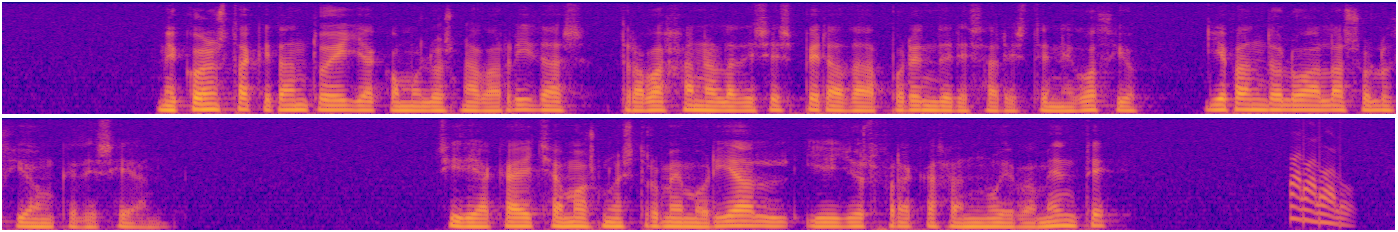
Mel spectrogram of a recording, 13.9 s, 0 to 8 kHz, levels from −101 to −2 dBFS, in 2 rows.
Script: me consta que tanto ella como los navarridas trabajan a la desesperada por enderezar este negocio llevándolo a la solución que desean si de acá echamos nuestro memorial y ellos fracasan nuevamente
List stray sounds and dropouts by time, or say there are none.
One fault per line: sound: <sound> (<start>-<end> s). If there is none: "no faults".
sound: chirp (13.4-13.8 s)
